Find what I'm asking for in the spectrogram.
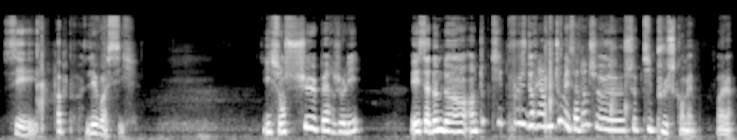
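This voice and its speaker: High-voiced chatty woman crafter. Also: wildly swooping pitch, measured pace, long pauses, a little mellow. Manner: chatty, laughs often, reads viewer comments aloud. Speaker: crafting demonstrator. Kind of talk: live craft tutorial.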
